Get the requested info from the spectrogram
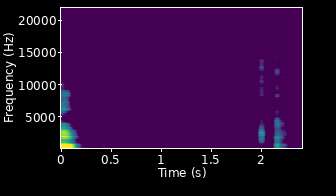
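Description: The last syllable of a man's speech, then dead silence, with one faint click at the very end.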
